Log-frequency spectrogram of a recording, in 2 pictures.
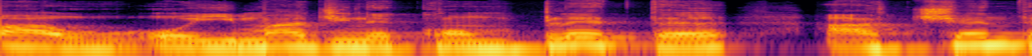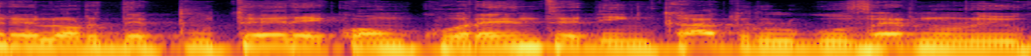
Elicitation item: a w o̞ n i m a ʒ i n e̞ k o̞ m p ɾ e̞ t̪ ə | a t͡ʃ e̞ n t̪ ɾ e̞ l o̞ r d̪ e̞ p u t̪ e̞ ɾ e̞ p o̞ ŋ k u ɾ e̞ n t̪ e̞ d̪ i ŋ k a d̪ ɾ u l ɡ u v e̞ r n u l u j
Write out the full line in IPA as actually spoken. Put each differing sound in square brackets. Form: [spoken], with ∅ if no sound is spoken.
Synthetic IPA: a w o̞ [∅] i m a [d͡ʒ] i n e̞ k o̞ m p [l] e̞ t̪ ə | a t͡ʃ e̞ n t̪ ɾ e̞ l o̞ r d̪ e̞ p u t̪ e̞ ɾ e̞ [k] o̞ ŋ k u ɾ e̞ n t̪ e̞ d̪ i ŋ k a d̪ ɾ u l ɡ u v e̞ r n u l u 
